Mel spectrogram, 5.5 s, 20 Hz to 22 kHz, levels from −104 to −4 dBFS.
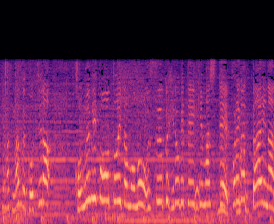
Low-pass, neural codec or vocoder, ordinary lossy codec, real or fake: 7.2 kHz; none; none; real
